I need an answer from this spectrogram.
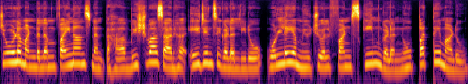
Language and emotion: Kannada, neutral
